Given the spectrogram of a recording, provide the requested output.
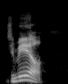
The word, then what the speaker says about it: Jaemeel: So, Jamil Haysom, which is how you say his name, is our new HOH out of this episode.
